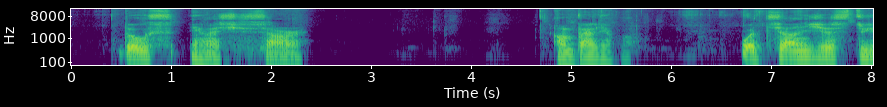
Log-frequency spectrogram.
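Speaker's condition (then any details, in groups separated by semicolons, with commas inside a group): ALS; voice severely damaged, hard to understand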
